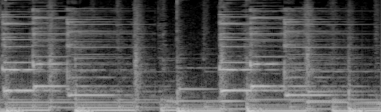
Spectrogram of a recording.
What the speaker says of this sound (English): Ring alerts sound like this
